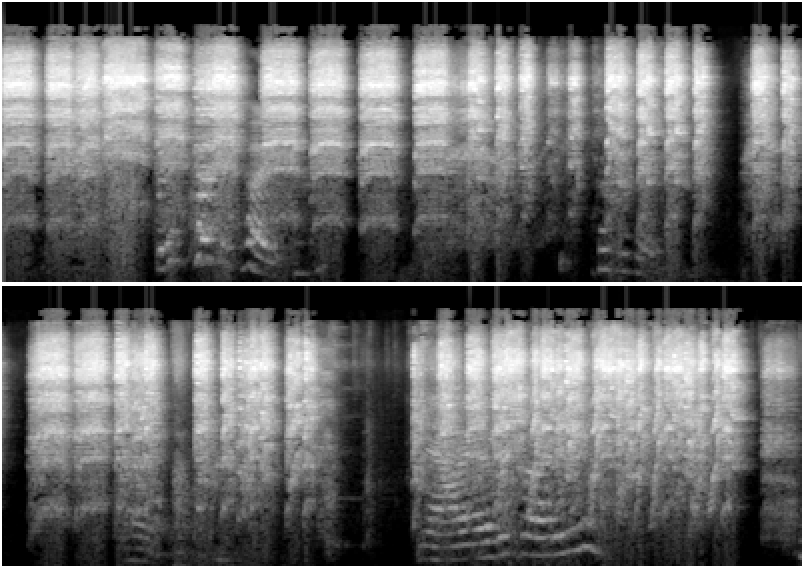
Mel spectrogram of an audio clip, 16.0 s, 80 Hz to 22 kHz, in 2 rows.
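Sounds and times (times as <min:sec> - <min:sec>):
parrots squawking: 0:00.0 - 0:16.0.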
